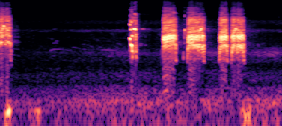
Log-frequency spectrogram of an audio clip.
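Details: Black francolin (kala teetar) giving a series of loud, rough, buzzy notes. A single short note is followed by two longer rasps, then a quick doubled note near the end. Otherwise a quiet background.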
